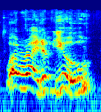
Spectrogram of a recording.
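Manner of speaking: high and loud, playful; gaily. A narrator's reading. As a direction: mirror the uncle's words back with cheer. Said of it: "returned the nephew gaily".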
